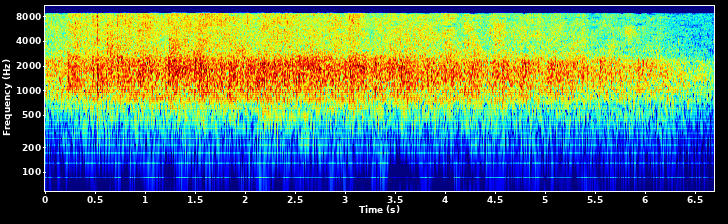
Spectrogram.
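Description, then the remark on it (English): Steady crowd applause given to children who took part, a dense wash of many hands clapping at an even loudness for several seconds, tapering slightly at the end, with no voices over it. “And I think after all this wonderful participation, it would be appropriate to give, especially our children who are brave to be in front of us, a round of applause.”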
